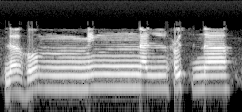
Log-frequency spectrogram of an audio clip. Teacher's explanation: here we are doing ghunna, because after meem sakin is a meem, we are doing ghunna.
